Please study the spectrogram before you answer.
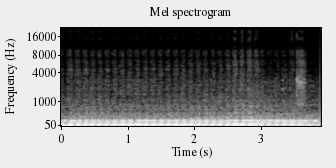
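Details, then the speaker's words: Old Chevy square-body barn-find after sitting for years, first drive in drive gear: heavy rumble surging unevenly with irregular pops, backfiring; owner suspects fuel starvation, fuel system issues, probably needs tune-up. "Oh, it's starving for fuel a little bit. Needs a good run, for sure. Yeah, we're not getting very much fuel up there right now. It's backfiring."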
